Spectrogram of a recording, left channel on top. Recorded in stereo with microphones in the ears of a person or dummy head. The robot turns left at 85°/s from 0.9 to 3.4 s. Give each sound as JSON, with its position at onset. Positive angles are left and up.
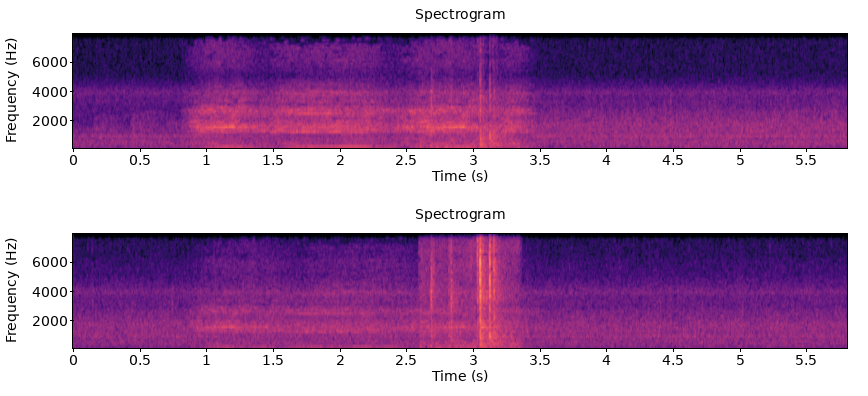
{"t": 2.6, "sound": "a crack", "side_deg": -10, "distance_m": 1.0}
